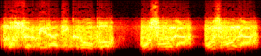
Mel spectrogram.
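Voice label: Serbian damaged engine mood low, speech; War Thunder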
